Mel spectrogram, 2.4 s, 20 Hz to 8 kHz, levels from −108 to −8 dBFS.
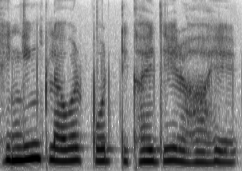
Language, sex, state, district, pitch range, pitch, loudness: Hindi, female, Arunachal Pradesh, Papum Pare, 200-215 Hz, 205 Hz, -14 LUFS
